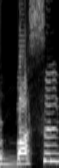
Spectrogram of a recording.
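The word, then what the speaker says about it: bustle: और बसल में तुम्हारा टी साइलेंट है।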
